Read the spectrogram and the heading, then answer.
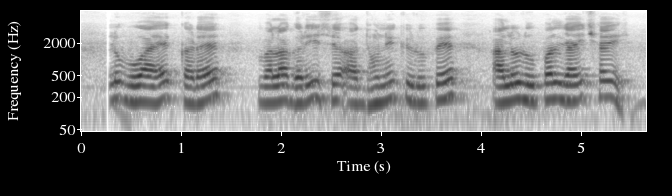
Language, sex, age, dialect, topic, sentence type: Magahi, male, 18-24, Western, agriculture, statement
